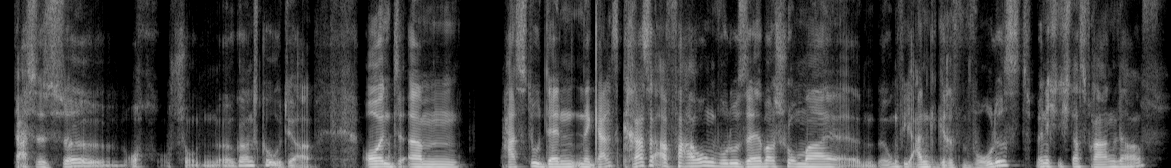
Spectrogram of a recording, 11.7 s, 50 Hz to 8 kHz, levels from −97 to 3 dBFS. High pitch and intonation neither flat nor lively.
No: low, 130 Hz; average, 3.2 semitones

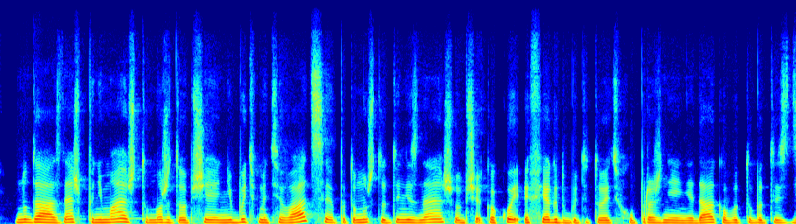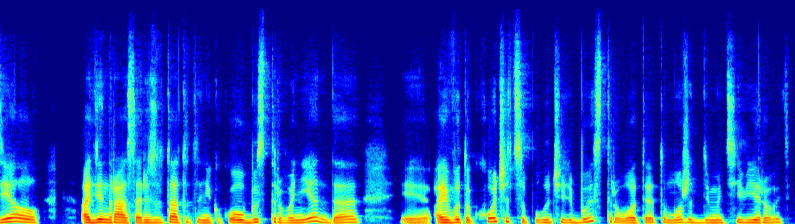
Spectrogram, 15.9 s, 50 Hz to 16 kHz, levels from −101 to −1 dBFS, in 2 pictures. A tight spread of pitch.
Yes: narrow, 2.3 semitones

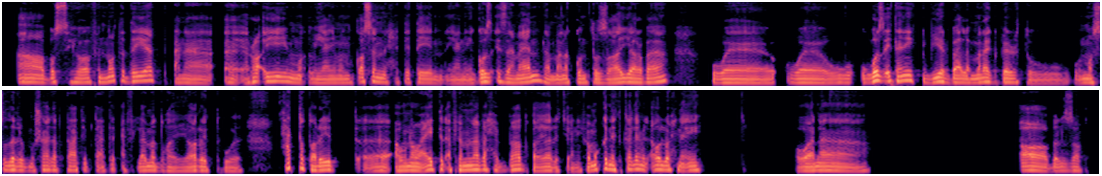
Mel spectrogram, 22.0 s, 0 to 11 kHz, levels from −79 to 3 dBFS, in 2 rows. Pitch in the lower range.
Yes: low, 105 Hz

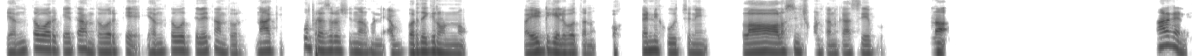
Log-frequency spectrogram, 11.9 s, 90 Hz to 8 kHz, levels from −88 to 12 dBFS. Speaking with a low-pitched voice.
Yes: low, 130 Hz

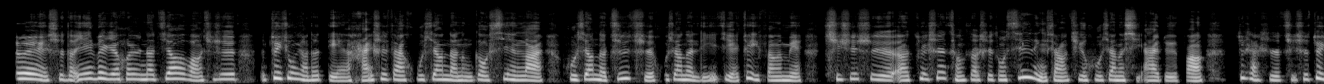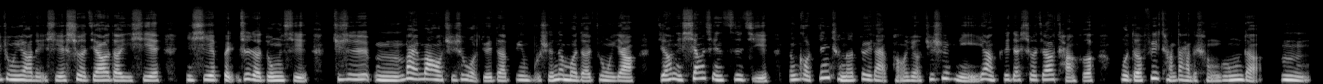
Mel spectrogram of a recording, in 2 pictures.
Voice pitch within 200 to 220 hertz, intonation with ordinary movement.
Yes: high, 205 Hz; average, 3.6 semitones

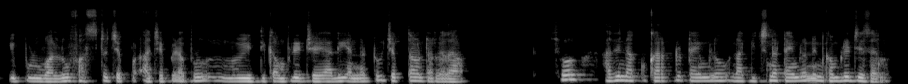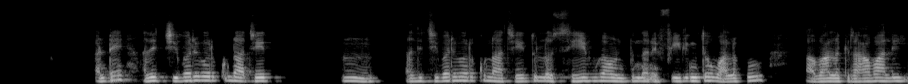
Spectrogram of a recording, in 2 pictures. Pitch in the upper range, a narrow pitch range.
No: medium, 155 Hz; narrow, 2.3 semitones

